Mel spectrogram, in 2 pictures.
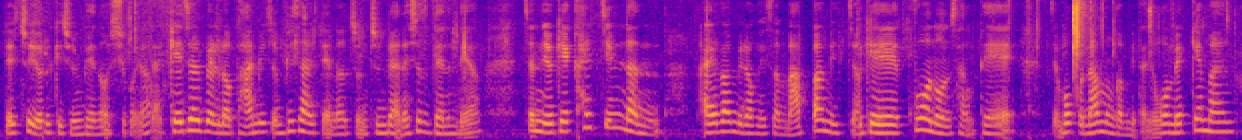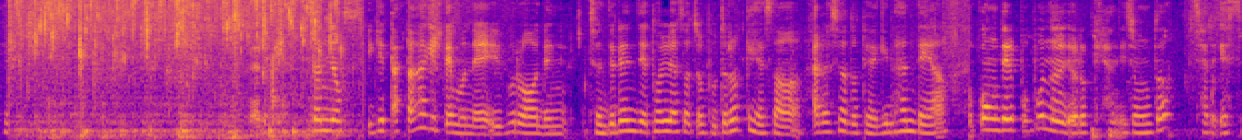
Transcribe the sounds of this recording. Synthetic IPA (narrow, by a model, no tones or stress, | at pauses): te̞t͡ɕʰujʌɾʌkʰe̞t͡ɕumbianʌ̰ɕʰiɡo̰jo̰da̰ke̞d͡ʑʌɭbe̞ɭːopamit͡ɕomp̬is̬ʰaɦaɭt͈e̞̰nɯnt͡ɕomt͡ɕumbia̰nɦaɕʰʌsʰʌdwe̞nɯnde̞̰jo | t͡ɕʌnɯniɾʌkʰekʰaɭt͡ɕ͈imnan | a̰ɭbamiɾaɡoɦe̞sʰʌmap͈amit̚t͡ɕ͈okʰe̞kuʌnonsʰaŋtʰe̞id͡ʑḛmok͈onamɯnɡʌmɲida̰t͡ɕo̰ɡome̞k͈e̞manket͡ɕʰ | kʰet͡ɕʌnɲʌksiɡe̞t͈ak̚t͈akʰaɡit͈e̞mune̞iɭbuɾoneŋ | t͡ɕʌnd͡ʑeɾend͡ʑetoʎːʌsʰʌt͡ɕ͈ompudɯɾʌkʰe̞ɦe̞sʰʌaɾɯɕʰʌdotwe̞ɭɡinnɦande̞jo | k͈oŋdweɭpubunɯɭjʌɾʌkʰeɦanid͡ʑʌŋdo | t͡ɕaɾɯɡes͈ɯ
